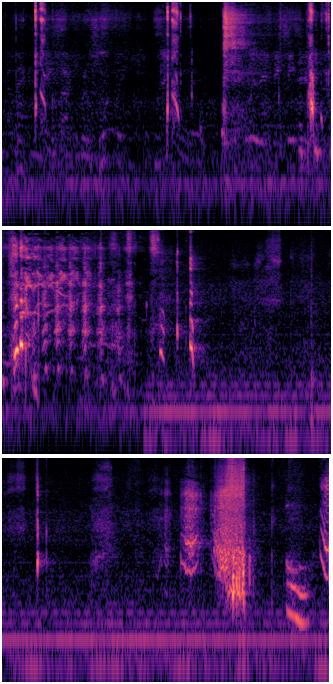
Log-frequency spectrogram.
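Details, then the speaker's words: Baby with hiccups: short, squeaky hiccups every few seconds with adult talk and laughter in the background; ordinary infant hiccups. "Do you have the hiccups? Do you have the hiccups? You got hiccups? You poor thing. You poor thing."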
